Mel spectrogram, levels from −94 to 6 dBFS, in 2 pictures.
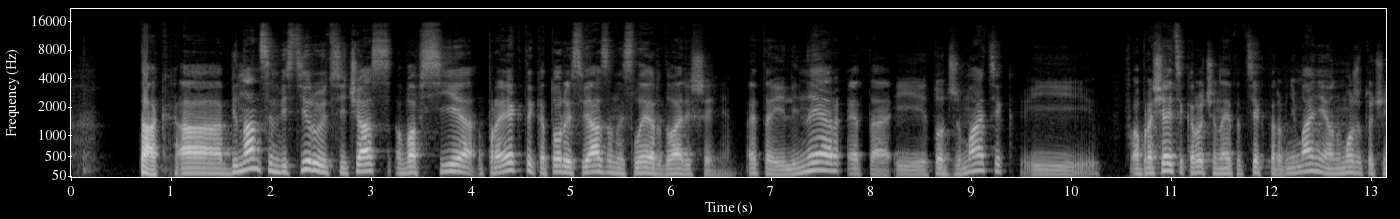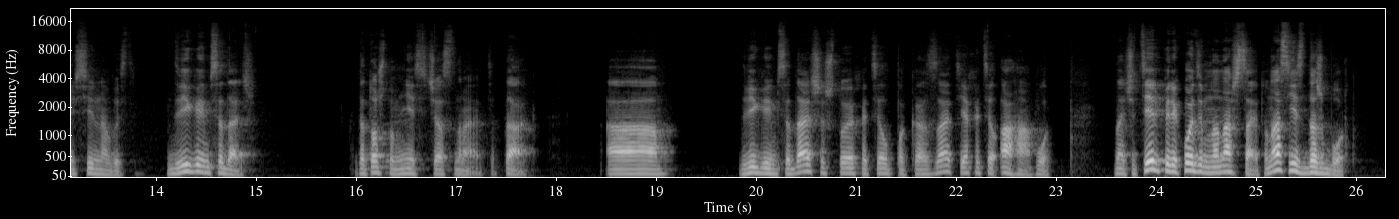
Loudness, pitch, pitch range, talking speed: -25 LUFS, 120 Hz, 105-150 Hz, 140 wpm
